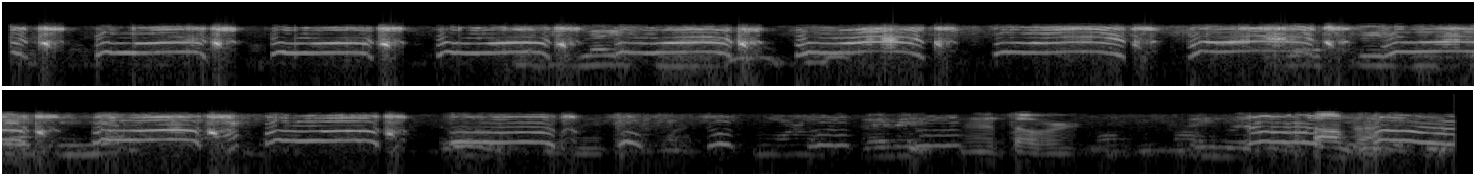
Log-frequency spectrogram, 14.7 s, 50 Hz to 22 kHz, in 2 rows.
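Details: Newborn 12 hours old crying rhythmically in short high-pitched bursts, about one per second, with brief breaths between and softer whimpers.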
